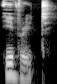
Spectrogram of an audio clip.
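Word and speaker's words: עברית: Então, a palavra hebraico, escrito no hebraico, disse ou se pronuncia ivrit.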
